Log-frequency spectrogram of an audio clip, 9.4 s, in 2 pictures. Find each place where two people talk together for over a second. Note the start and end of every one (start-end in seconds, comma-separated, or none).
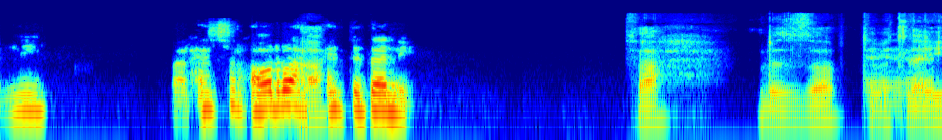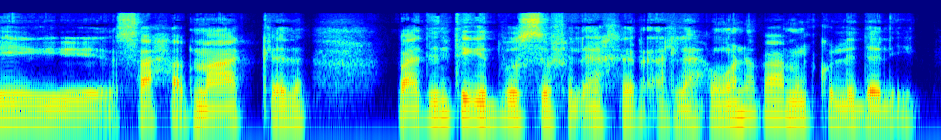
none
